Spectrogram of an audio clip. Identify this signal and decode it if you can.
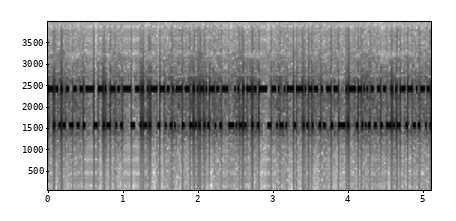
RTTY, about 45.45 baud. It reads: WITH THE END OF THE AMERICAN
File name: fsk850 / usnavy1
